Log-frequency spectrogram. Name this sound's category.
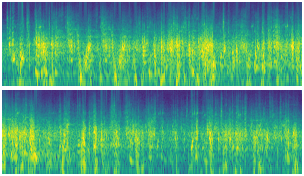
Sound effects > Electronic / Design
